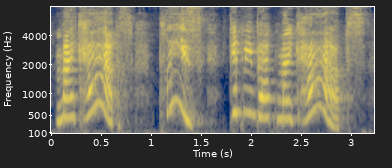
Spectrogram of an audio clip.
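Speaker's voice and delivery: high pleading cries for his caps; calling out. A narrator's reading. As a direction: call after the parade, pleading.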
